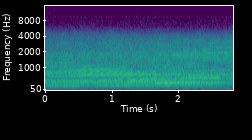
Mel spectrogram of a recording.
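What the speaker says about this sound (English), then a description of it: "It takes enormous skill and powers of concentration for Moss, van der Merwe and Wyndham to maintain this sort of pace in these conditions." Touring cars race at Kyalami circuit in the 1995 South African Super Touring Car Championship, their engines howling loudly and steadily, with pitch shifting as a car changes gear or passes.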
